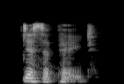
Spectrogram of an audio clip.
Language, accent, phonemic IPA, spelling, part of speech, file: English, Canada, /ˈdɪsɪpeɪt/, dissipate, verb / adjective, En-ca-dissipate.oga
- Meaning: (verb) 1. To drive away, disperse 2. To use up or waste; squander 3. To vanish by dispersion 4. To cause energy to be lost through its conversion to heat 5. To be dissolute in conduct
